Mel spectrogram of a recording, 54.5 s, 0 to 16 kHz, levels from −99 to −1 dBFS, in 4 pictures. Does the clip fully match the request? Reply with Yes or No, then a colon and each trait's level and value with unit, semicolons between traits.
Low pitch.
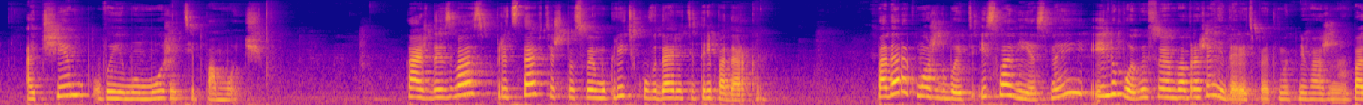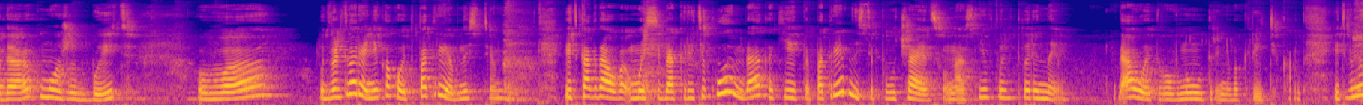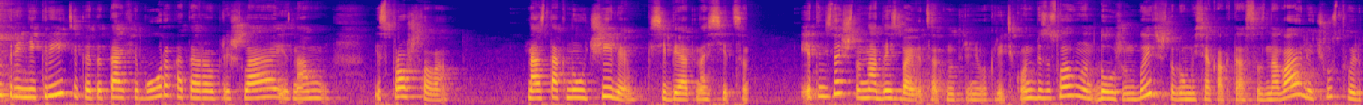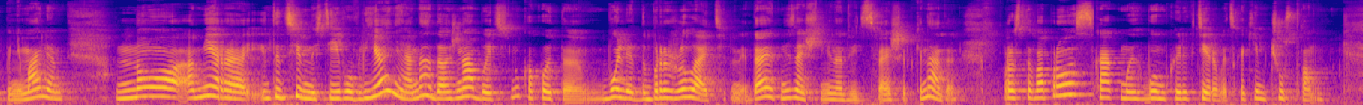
No: very high, 260 Hz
